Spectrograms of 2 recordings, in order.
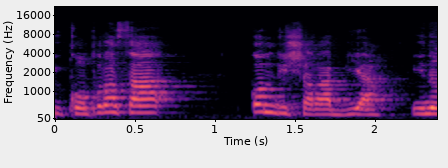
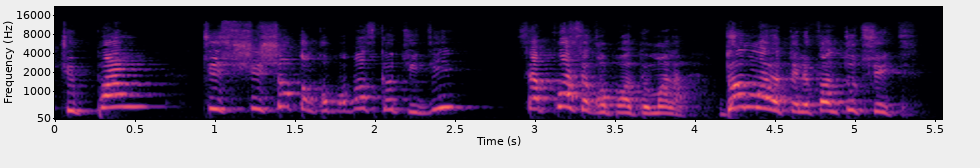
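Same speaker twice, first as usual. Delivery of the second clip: high-pitched, outraged scolding; acted tirade demanding the phone; violent jealous husband; 7 semitones higher than usual. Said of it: "Pourquoi tu es violent comme ça?".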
